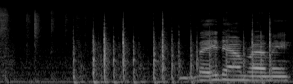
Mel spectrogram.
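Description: A stamp taps against an ink pad.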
